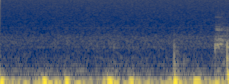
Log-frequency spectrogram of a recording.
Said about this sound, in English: We're gonna listen to …'s heartbeat.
